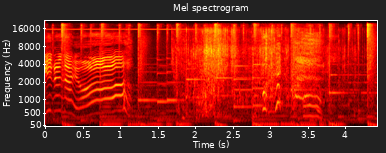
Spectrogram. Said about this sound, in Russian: Юй, волны-то какие, волны! Волночки, Риттян!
